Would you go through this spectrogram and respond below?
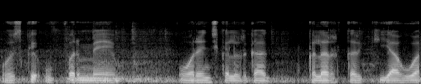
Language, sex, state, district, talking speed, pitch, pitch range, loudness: Hindi, male, Jharkhand, Deoghar, 155 wpm, 95 Hz, 95-100 Hz, -19 LUFS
